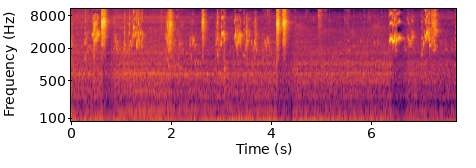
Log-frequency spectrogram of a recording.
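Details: Budgerigar giving busy high chirps and scratchy squawks in quick irregular bursts, some notes sharply rising, over a low steady hum.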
